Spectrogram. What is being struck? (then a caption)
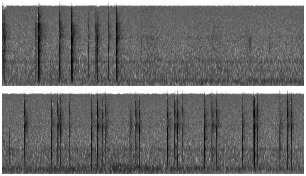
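Smartphone glass back. Long nails tap and scratch across the glass back of a teal Samsung phone, producing crisp, bright clicks that die away almost instantly. A quick run of taps opens the clip, followed by a quiet pause with only faint scratching, then a denser, irregular stretch of taps to the end.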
